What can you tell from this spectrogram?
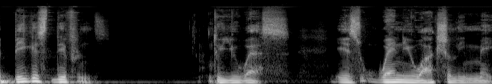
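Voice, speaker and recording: A man speaks at a fairly slow pace with long, frequent pauses and big swings in loudness. His fairly low voice has a dark, mellow tone and ordinary pitch variation. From Portugal. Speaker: tattoo artist. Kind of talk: casual chat.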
